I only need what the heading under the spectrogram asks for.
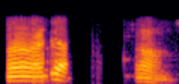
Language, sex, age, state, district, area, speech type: Telugu, male, 60+, Telangana, Hyderabad, rural, conversation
